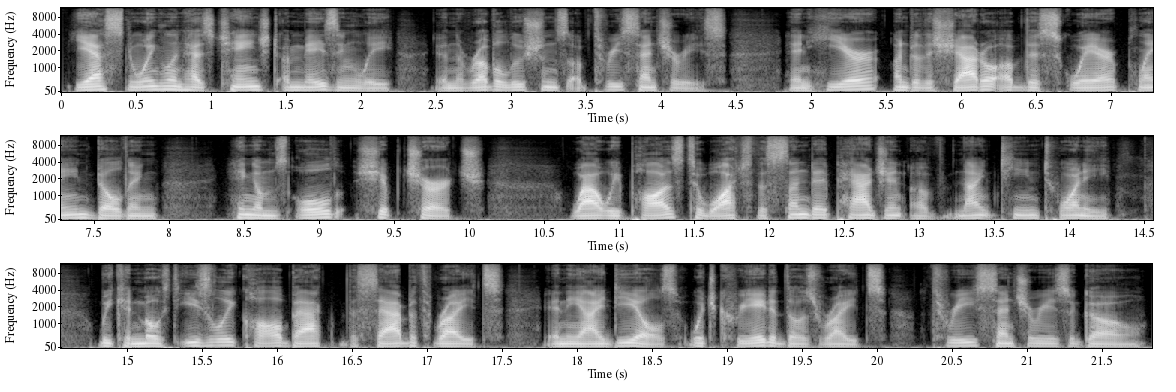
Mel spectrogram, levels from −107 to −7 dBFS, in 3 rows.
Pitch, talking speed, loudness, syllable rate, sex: 95 Hz, 150 wpm, -23 LUFS, 4.8 syllables/s, male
